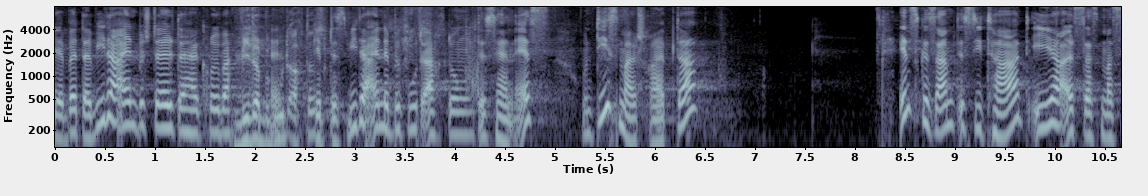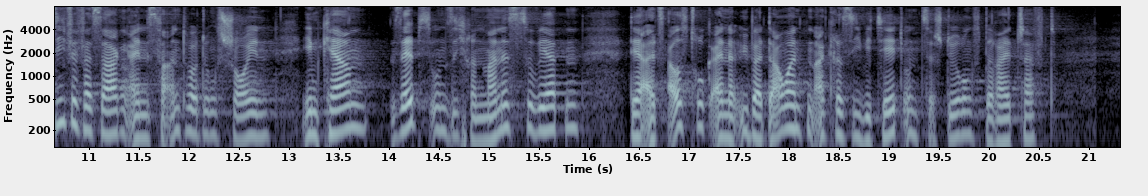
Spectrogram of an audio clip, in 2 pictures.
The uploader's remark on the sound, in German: vor Livepublikum im Kölner Theater am Tanzbrunnen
